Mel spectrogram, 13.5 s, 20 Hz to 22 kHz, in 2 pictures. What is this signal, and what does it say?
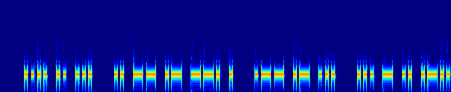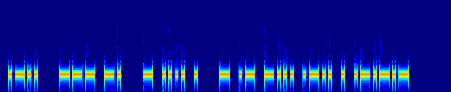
Morse code, heard as a keyed tone, about 25 wpm, 700 Hz. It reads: HIS IMAGE WAS STILL ON THE TABLE.
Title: Sentences from Top 1000 Words - Review Part 4 - 25wpm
